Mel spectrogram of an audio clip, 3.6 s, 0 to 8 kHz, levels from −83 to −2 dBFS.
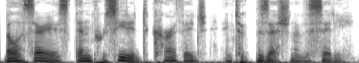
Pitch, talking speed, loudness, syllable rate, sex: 105 Hz, 185 wpm, -20 LUFS, 6.3 syllables/s, male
